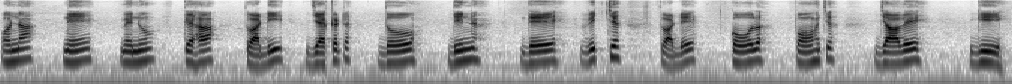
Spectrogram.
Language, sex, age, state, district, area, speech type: Punjabi, male, 30-45, Punjab, Fazilka, rural, spontaneous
